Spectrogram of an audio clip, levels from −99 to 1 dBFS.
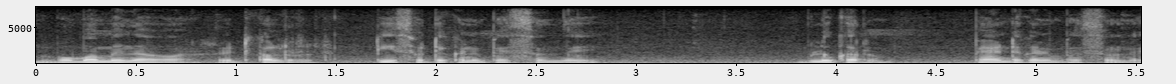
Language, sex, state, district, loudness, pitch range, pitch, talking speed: Telugu, male, Andhra Pradesh, Srikakulam, -19 LUFS, 100-110 Hz, 105 Hz, 120 wpm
